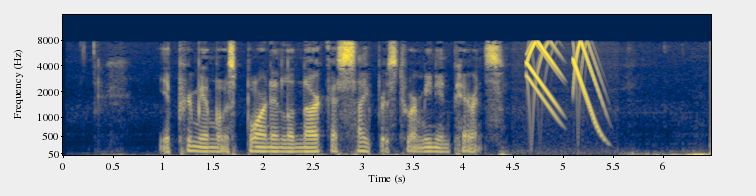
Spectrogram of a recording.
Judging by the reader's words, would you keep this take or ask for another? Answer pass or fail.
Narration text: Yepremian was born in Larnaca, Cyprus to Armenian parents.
pass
